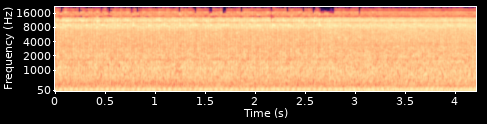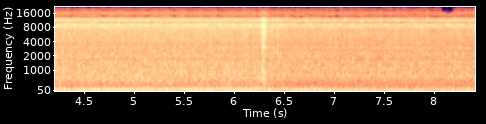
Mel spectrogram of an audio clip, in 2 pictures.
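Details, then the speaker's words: Boat diesel with Velvet Drive marine gear, old engine mounts: steady low idle with one sharp clunk dropping into gear; gearbox clunk, owner suspects loosened spline coupling at the transmission input, as found before, not confirmed. "I also be looking at the transmission seeing if there's any clunking sound coming from there"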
